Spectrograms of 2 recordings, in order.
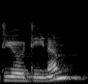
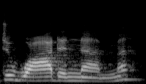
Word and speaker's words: duodenum: called the the duodenum sometimes this people pronounce it duodenum i think that both of those actually work depending upon your i think one's english and one's american so duodenum is the first part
